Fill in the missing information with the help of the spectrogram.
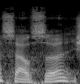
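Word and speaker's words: Souza: I was corrected back then to pronounce it Sousa, and I hope we are continuing to pronounce it right. – Somebody said Sousa, and then they were correct. They said, no, she's not related to John Philip Sousa.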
